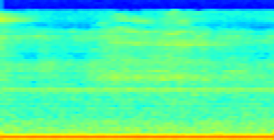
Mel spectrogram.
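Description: A steady, unchanging low hum, with nothing else standing out.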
